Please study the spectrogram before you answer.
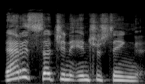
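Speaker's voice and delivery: ordinary delivery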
